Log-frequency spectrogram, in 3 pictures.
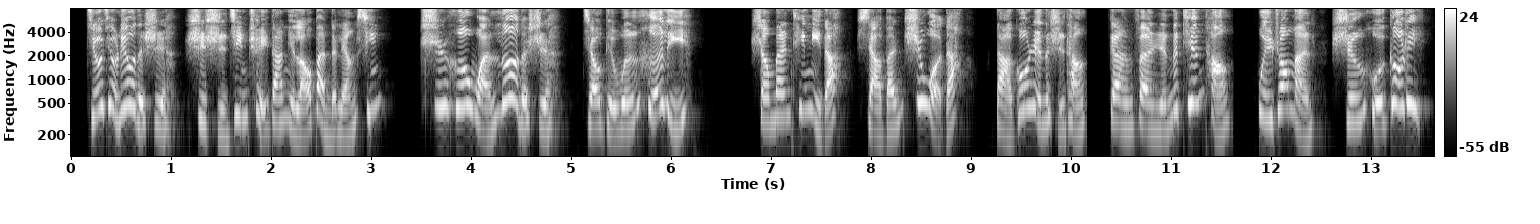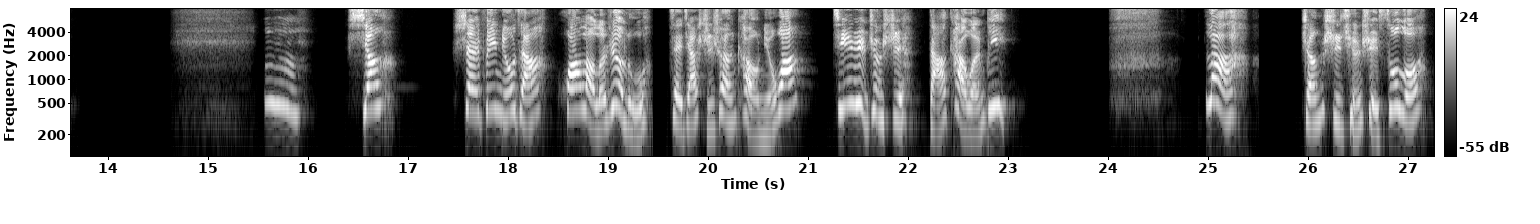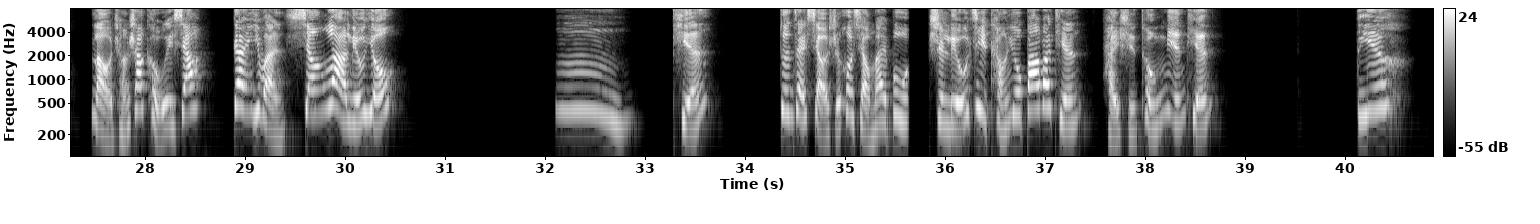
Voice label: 女 短视频商场广告含方言; 晶宝

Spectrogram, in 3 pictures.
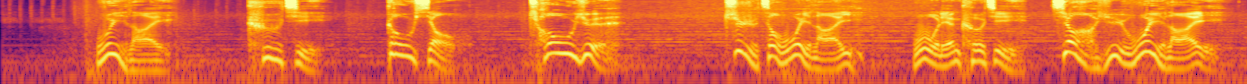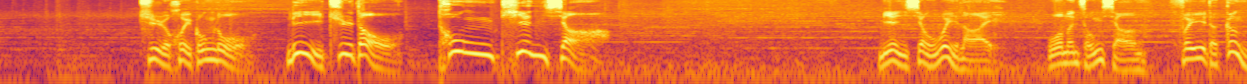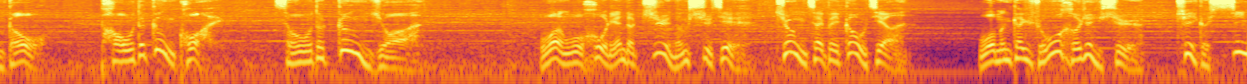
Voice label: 大气磅礴; 万物互联新世界

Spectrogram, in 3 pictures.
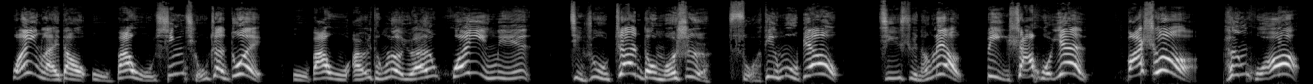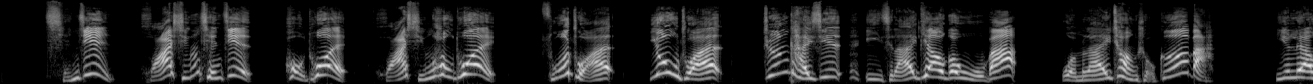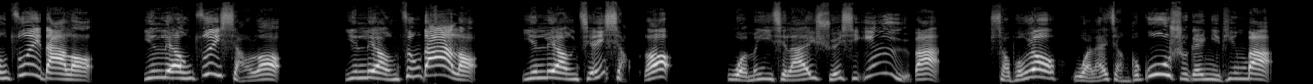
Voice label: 男童游戏机

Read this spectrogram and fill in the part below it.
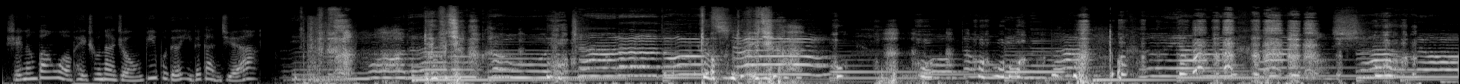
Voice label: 配音

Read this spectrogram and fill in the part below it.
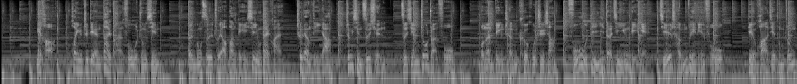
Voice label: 彩铃年轻浑厚

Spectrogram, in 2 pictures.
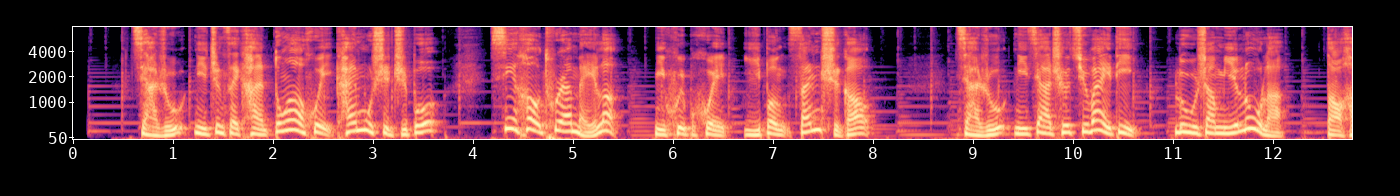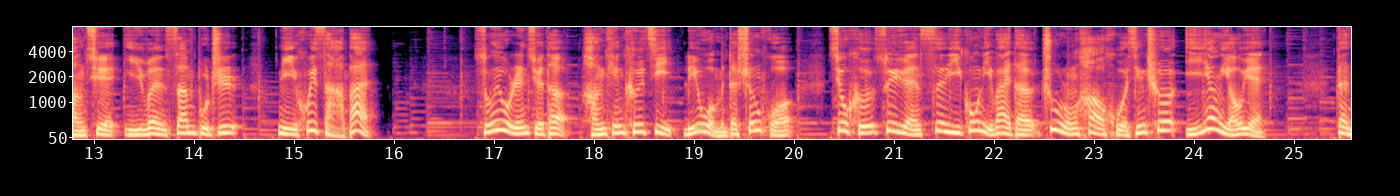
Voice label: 轻松; 谁说航天科技和你没关系

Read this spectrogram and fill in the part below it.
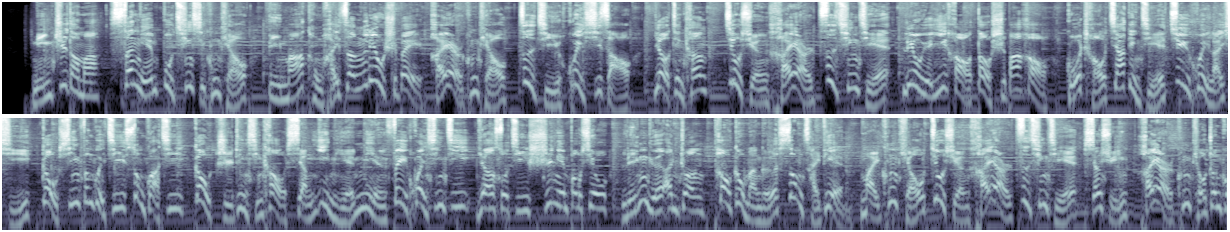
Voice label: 欢快促销; 海尔专柜

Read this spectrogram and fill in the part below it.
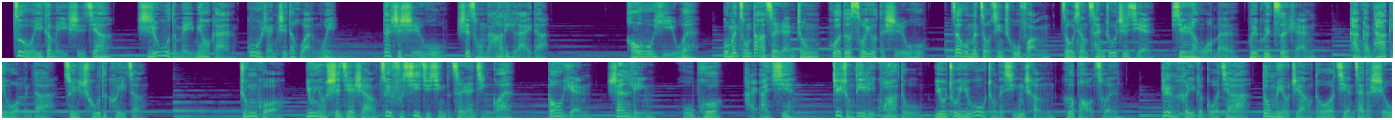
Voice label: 纪录片

